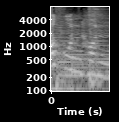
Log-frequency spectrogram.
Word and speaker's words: กุณฑล: โอเค อีก หน้า นึง กุณฑล สะกด ว่า ก็ วู น้อ คุณ ทอ โอ๊ะ รอ คน อ่าน ว่า คุณ ทน เหมือน กัน ทอ นาง มณโฑ ออก เสียง เหมือน ทหาร เลย นะ คะ อ่ะ คำ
